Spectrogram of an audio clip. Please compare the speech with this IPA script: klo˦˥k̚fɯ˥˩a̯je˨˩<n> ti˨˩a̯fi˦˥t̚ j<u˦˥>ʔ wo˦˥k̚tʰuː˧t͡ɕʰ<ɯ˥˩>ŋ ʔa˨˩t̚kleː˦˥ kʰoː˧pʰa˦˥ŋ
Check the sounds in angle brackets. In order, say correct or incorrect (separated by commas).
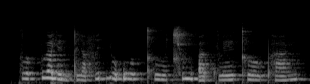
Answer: correct, correct, correct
